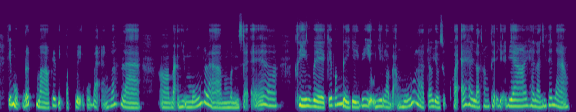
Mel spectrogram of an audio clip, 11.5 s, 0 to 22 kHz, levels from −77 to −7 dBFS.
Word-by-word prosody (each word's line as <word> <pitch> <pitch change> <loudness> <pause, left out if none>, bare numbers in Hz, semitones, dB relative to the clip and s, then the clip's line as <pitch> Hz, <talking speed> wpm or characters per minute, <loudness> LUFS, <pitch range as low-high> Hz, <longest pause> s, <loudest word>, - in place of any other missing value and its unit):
cái - - +3
mục 295 - +5
đích 265 +3 +2
mà 175 - +1
cái 240 - +1
việc - - 0
tập - - -7
luyện - - +1
của - - -6
bạn 185 - -6
á, 265 - 0
là 170 - 0 0.4
ờ, 175 -1 -3
bạn 175 +1 -4
nh 185 -2 0
muốn 250 - +1
là 180 - +1
mình 170 0 -1
sẽ, - - -6 0.4
ơ, 235 -2 -1 0.4
thiên 230 -3 +6
về 190 -5 +5
cái 250 - +3
vấn 285 +4 +2
đề 180 - +6
gì? 180 -2 +4
Ví 235 0 0
dụ - - +3
như 215 +3 +2
là 195 -4 -2
bạn 195 - -4
muốn 220 - +1
là 270 - -1
trau 205 +1 0
dồi 180 -3 +1
sức - - -9
khỏe 270 - -6 0.2
hay 235 -5 +2
là 185 -3 +1
thân 210 +1 -6
thể 220 -1 -5
dẻo 210 - -4
dai 220 +1 0
hay 230 -2 -1
là 195 - -1
như 215 +3 -2
thế 260 - +1
nào? 210 -5 -1
210 Hz, 250 wpm, -23 LUFS, 185-240 Hz, 0.4 s, thiên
